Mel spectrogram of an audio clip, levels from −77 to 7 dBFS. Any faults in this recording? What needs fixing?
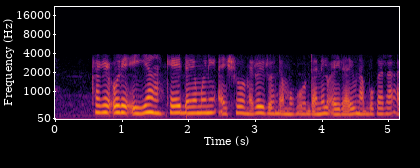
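A skip ahead at 1.96 s, right after "ore eyia", drops about a second of speech. The waveform and spectrogram show an abrupt splice with no silent gap. A jitter buffer speed-up from 2.06 to 4.99 s then trims short pitch-period chunks, running speech at 112% with unchanged pitch. The spectrogram shows compressed syllable spacing, and about 0.4 s is removed in total. All of it sits under the 4 kHz ceiling expected of the G.711 mu-law call path. To prevent both, smooth the delivery of late packets and let the jitter buffer recover delay more gradually instead of discarding whole stretches.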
